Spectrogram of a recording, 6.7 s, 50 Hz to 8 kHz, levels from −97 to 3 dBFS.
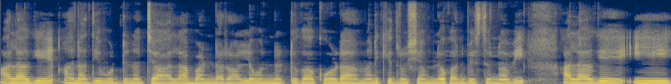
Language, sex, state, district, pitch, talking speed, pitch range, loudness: Telugu, female, Andhra Pradesh, Visakhapatnam, 190 Hz, 105 wpm, 185-195 Hz, -15 LUFS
